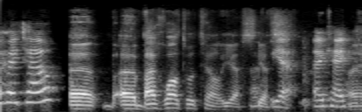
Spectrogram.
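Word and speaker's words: Bairro Alto: And you're in the, sorry if I pronounce this wrong, the Barro Alto Hotel? Barro Alto Hotel, yes.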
